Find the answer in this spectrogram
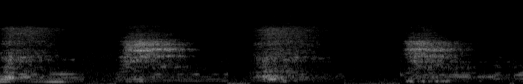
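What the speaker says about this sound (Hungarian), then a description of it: "ilyen hangosan és szuszogósan fogod venni a levegőt" Loud, deliberate breaths during a tai chi breathing exercise, four long audible inhales and exhales in a slow steady rhythm, close and alone without talk.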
